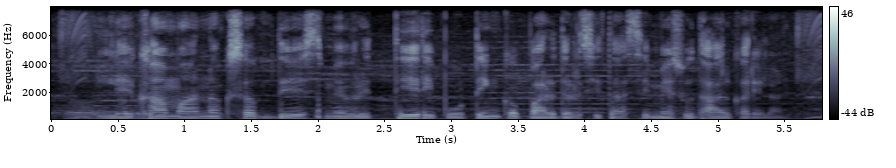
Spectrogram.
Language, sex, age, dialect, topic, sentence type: Bhojpuri, male, 18-24, Western, banking, statement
